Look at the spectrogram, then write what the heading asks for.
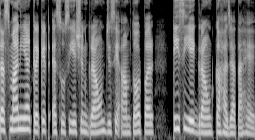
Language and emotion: Urdu, neutral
